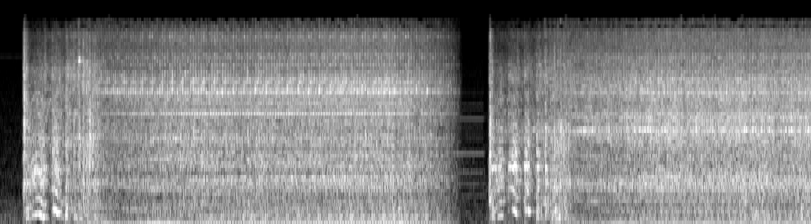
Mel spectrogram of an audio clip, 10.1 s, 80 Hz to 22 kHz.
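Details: BMW N47/N57 diesel after replacing crankshaft pulley (damper), drive belt, tensioner and idler pulley: cranks and catches fast, settles into a smooth, steady idle, shuts off and restarts cleanly; nothing off in the belt drive.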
